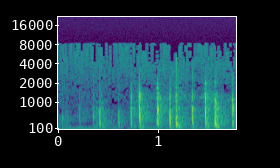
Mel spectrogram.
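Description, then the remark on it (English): Rapid hoofbeats of Satan, a galloping wild horse on the Wyoming prairie, a quick uneven drumming of hard thuds that grows louder as it approaches, with no voices. “That's Satan, a wild horse that is the terror of the Wyoming prairie.”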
